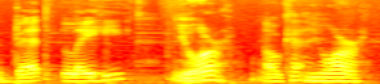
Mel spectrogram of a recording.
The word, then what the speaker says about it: Beit Lehi: Bet Lehi? You are. Okay. You are. Some people say Lehi instead of Lehi, but in Israel they'll say Bet Lehi.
